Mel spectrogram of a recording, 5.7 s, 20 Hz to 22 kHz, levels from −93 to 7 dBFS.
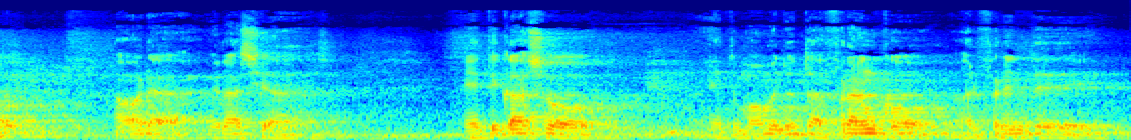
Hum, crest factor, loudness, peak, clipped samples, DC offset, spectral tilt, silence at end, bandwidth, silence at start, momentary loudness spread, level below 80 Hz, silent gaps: none; 18 dB; -22 LUFS; -4 dBFS; under 0.1%; under 0.1%; -5.5 dB/octave; 0 s; 16 kHz; 0 s; 14 LU; -46 dBFS; none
